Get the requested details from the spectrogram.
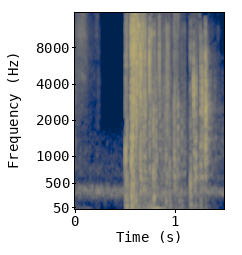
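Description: A heavy chair crashes down and smashes a compass: a sudden loud crunching impact with crackling, splintering debris, then a second sharp crack before it settles. No voices.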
